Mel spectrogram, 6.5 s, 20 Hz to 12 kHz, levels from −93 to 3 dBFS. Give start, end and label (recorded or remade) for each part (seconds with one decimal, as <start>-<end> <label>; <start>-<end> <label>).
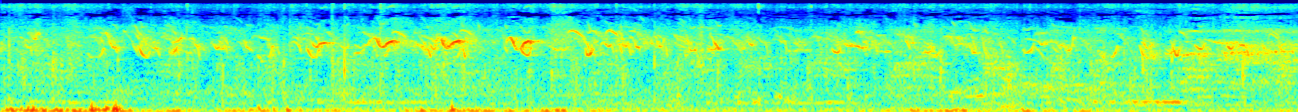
0.0-6.5 recorded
